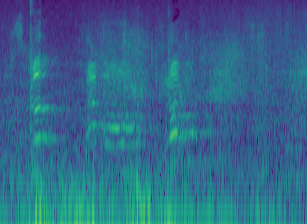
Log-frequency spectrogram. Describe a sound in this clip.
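A man shouts a loud command outdoors.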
